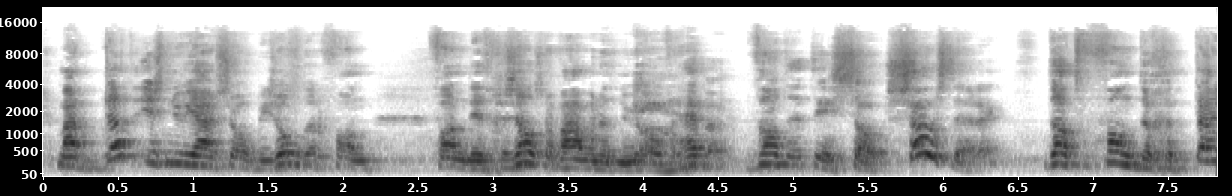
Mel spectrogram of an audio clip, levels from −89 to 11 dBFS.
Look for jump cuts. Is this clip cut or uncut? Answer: uncut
